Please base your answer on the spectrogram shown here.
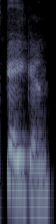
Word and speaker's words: Geoghegan: And can you pronounce your name again so that I make sure I say it properly? It's Geoghegan. Geoghegan.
